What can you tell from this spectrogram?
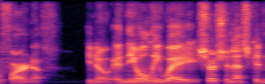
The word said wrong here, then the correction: Solzhenitsyn: makes this point in his book. – Solzhenitsyn. – Alexander Solzhenitsyn.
